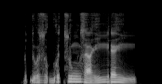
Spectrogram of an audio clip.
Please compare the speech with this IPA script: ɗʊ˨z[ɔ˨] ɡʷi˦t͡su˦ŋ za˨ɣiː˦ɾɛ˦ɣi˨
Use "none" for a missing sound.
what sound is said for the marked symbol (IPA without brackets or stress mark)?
ʊ˨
